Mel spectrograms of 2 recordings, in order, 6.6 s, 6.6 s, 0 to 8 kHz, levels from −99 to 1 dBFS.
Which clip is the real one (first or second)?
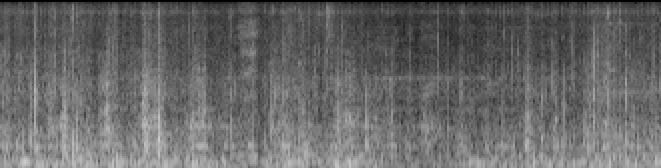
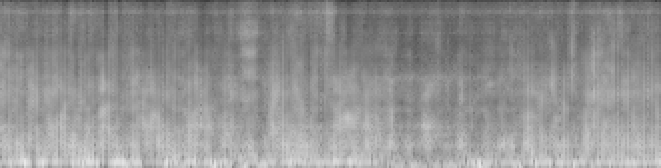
first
